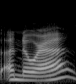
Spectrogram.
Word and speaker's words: Anora: daughters this is Hora you would say it like Anora so it's Anora lionhardt she is blond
